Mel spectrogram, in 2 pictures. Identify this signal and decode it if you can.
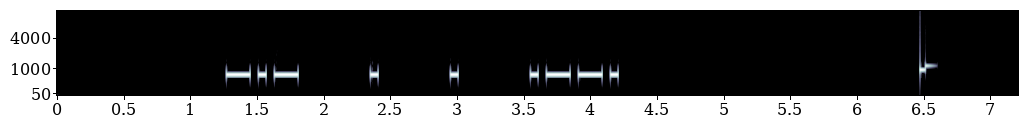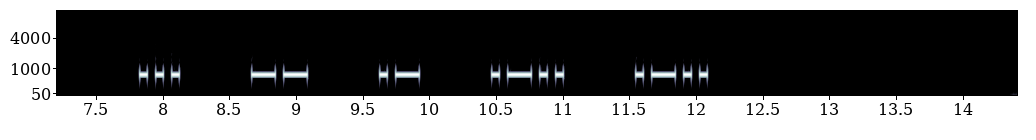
Morse code, heard as a keyed tone, about 21 wpm, spaced as for 11 wpm, 700 Hz. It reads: KEEP SMALL
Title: 3x Character Spacing - Top 300 Words - 20wpm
